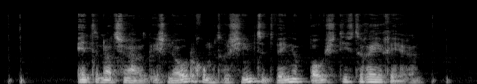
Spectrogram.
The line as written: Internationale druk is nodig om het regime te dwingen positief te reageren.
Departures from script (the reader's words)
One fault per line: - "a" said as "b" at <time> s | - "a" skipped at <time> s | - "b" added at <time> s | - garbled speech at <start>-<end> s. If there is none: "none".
- "druk" skipped at 1.5 s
